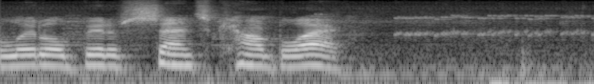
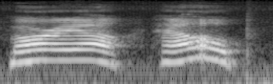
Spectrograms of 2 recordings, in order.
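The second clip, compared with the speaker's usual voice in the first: loud cry for help; Peach calling for help; 6 semitones higher, 8 dB louder, slower than usual. Acted. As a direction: call out to Mario in distress.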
